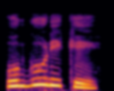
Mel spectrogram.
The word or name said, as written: ಒಗ್ಗೂಡಿಕೆ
